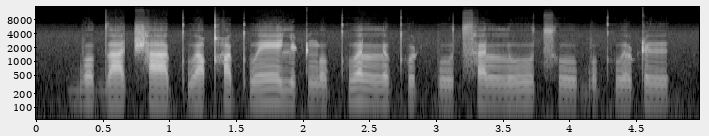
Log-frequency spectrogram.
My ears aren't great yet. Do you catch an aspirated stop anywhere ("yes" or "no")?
yes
